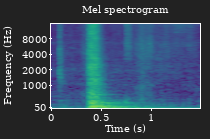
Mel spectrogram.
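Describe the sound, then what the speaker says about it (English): Fold-away flip shelf in the shelving of a Sprinter van being handled, giving a single sharp knock or clack followed by a short rattling tail, close and loud in a quiet space. "on this side is the flip shelf, fold-away shelves"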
